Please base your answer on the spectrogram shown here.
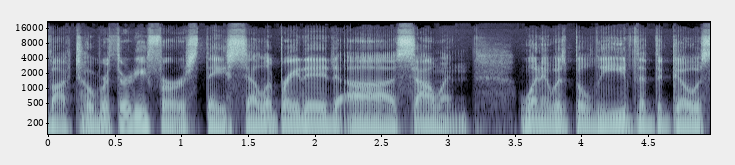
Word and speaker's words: Samhain: to the ancient uh celtics uh festival of samhain pronoun or which it looks like it says semhein but it's actually pronounced so in okay uh the spelling for it is s-a-m-h-a-i-n but it's pronounced so in uh the uh the celts uh who lived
